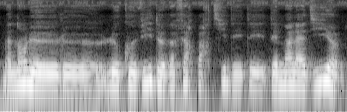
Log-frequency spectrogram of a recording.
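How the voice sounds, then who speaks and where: Casting woman in her thirties, congested and coughing, low mellow voice, rambling vlog chat. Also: fairly even intonation, unhurried, gravelly. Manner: rambling, many hesitations. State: congested, stuffy nose. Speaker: vlogger.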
